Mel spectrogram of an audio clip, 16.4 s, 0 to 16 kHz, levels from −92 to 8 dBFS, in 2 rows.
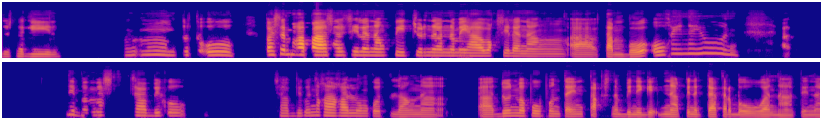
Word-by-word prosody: do'n 140 -1 -11
sa 145 - -6
gilid, 140 -1 -2 0.6
mm, 240 +1 -6
totoo 225 -2 -2 0.3
basta 245 +3 +5
makapasa 235 -2 +10
sila 220 -2 +3
ng 205 0 +3
picture 205 -1 0
na 200 0 +4
na 195 - 0
may 190 -1 +5
hawak 180 0 +3
sila 170 -2 +1
ng, 150 -1 -5
ah, 130 -1 -1
tambo, 130 +2 +2 0.2
okey 305 +4 -8
na 315 - -6
'yun. 330 -5 -6 0.5
Ah - - -8 1.0
'di 250 - -4
ba - - -14
mas 210 -1 -5 0.2
sabi 195 -2 -2
ko 190 -1 -8 0.9
sabi 170 0 -11
ko - - -9
nakakalungkot 180 -5 -3
lang 130 0 -6
na, 130 -1 -6 0.4
ah, 135 0 0
do'n 170 +6 -2
mapupunta 160 -2 -1
'yung 145 0 -8
tax - - -3
na - - -7
binigay 130 -1 -1
na 135 -1 +2
pinagtatrabahuhan 125 -3 -1
natin, 115 +2 -7
170 Hz, 155 wpm, -26 LUFS, 135-210 Hz, 1.0 s, makapasa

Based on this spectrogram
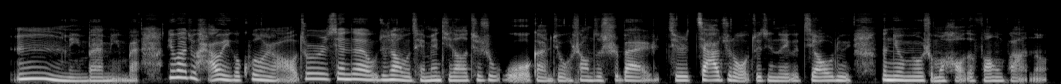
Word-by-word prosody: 嗯， 250 -6 +4
明 160 -1 -2
白， 170 -1 -1
明 170 - -3
白。 - - -5 0.3
另 315 0 +2
外 320 -1 +5
就 295 - 0
还 210 - -2
有 230 - +4
一 205 - +3
个 190 -1 0
困 210 -2 +1
扰， 170 - -2
就 260 0 -1
是 250 -1 0
现 245 +1 +3
在 240 -1 +4
就 205 0 +2
像 215 -1 +5
我 180 - +1
前 180 0 -2
面 190 +2 +3
提 190 - -5
到 180 0 +1
的， 180 - -1
其 195 - -4
实 195 +2 -4
我 - - -1
感 170 -2 -2
觉 175 - -4
我 - - -5
上 185 +1 -2
次 180 - -2
失 185 +2 -5
败 185 0 0 0.2
其 190 - -1
实 185 - +2
加 195 0 +2
剧 195 +1 -3
了 180 - +1
我 - - -2
最 175 - -3
近 175 -1 -2
的 165 - -2
一 - - -3
个 - - -4
焦 180 0 0
虑， 185 0 0 0.3
那 210 - +3
你 200 - +7
有 195 - +4
没 185 0 +2
有 185 - +2
什 170 -3 -5
么 170 +1 0
好 - - -4
的 - - -5
方 170 0 -2
法 175 - -6
呢？ 235 0 -9
190 Hz, 345 characters per minute, -20 LUFS, 175-220 Hz, 0.3 s, 你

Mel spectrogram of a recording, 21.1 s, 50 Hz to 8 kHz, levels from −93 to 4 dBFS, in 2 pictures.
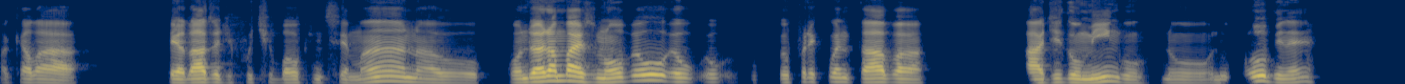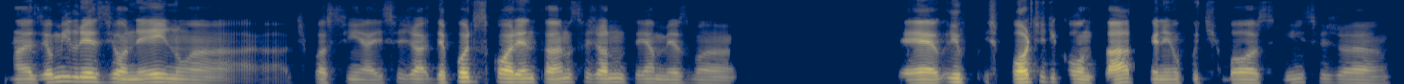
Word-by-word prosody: aquela 115 -5 -4 0.7
pelada 125 +2 +4
de 115 - -24
futebol 120 0 -9
fim 120 - -18
de - - -26
semana 140 +3 -2
ou 110 -2 -8 0.2
quando 125 +2 -2
eu 150 - +10
era 180 +4 +10
mais 170 -6 +7
novo 140 +5 +1
eu 195 -3 +6
eu 145 -2 -2
eu 135 0 -15 0.3
eu 125 - -7
frequentava 130 -4 0 0.7
a 120 0 +3
de 130 +3 -7
domingo 125 - 0
no 110 -2 -13
no 115 +2 -14
clube, 165 -7 +3
né, 145 +5 -7 0.7
mas 120 0 -7
eu 135 - -1
me 160 +2 -3
lesionei 135 -3 0
numa, 115 -5 -9 0.5
tipo - - -23
assim 120 -1 -13
aí 110 0 -11
você 130 +3 -23
já 125 -1 -5
depois 125 +6 +1
dos 150 - -23
40 130 -2 +1
anos 130 +3 -3
você 140 - -19
já 130 -1 0
não 135 0 -7
tem 125 - -16
a 125 - -9
mesma 115 -3 -12 1.3
É 115 +1 +3
e 135 +2 -2
esporte 130 +4 +3
de 140 - -15
contato 125 0 -1
que - - -5
nem 115 0 -6
o 120 - -10
futebol, 120 -1 -6
assim, 120 +3 -12
você 130 -1 -23
já 115 -3 -11
125 Hz, 160 wpm, -23 LUFS, 115-140 Hz, 1.3 s, eu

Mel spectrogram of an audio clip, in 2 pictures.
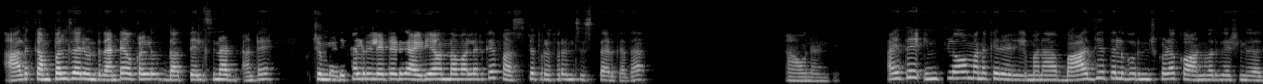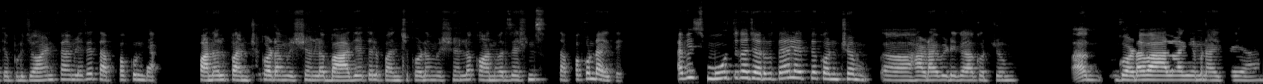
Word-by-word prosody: ఆళ్ళక్కంపల్సరీ 255 +3 +6
ఉంటది. 230 -2 +3
అంటే, 240 +5 +2
ఒకళ్ళు 245 0 +4 0.2
డ - - +4 0.2
తెలిసిన 225 +2 0 0.3
అంటే, 230 +5 -2 0.4
కొంచుం 245 -2 +3
మెడికల్ 215 +5 0
రిలేటెడ్‌గా 245 0 +5
ఐడియా 245 +2 +5
ఉన్న 240 0 +4
వాళ్ళర్‌‌‌‌‌‌‌‌‌‌‌‌‌‌‌‌‌‌‌‌‌‌‌కే 240 +5 +1
ఫస్ట్ 215 +2 -4
ప్రిఫరెన్సిస్తారు 225 -3 -4
కదా! 190 +6 -5 1.6
అవునండి. 165 -2 -8 0.6
అయితే, 280 +4 +1 0.2
ఇంట్లో 265 +3 0 0.2
మనకి 265 -1 0
రే 235 - +1 0.3
మన 215 0 -2 0.3
బాధ్యతలు 265 +6 +1
గురించి 240 -1 0
కూడా 255 +1 +1
కాన్వర్జేషన్సయితయి. 210 -2 -3
ఇప్పుడు 190 0 -7
జాయింట్ 195 +3 -2
ఫ్యామిలీ 225 -1 -3
అయితే 250 +2 -3
తప్పకుండా. 210 0 -5 0.5
పనులు 205 +2 +3
పంచుకోడం 205 +1 -1
విషయంలో, 200 0 -4
బాధ్యతలు 205 +4 +1
పంచుకోడం 200 +1 -4
విషయంలో, 200 +2 -6
కాన్వర్జేషన్స్ 200 +3 -4 0.2
తప్పకుండా 225 +6 -1
అయితయి. 170 -3 -9 0.6
అవి 310 - +2
స్మూత్‌గా 300 +3 +1
జరుగుతాయా? 265 +3 0
లేకపోతే 295 -1 -1
కొంచం 245 -1 0 0.3
ఆహ్, 195 -1 0
హడావిడిగా 195 0 -1
కొంచం 195 0 -7 0.7
ఆహ్, 205 0 -2 0.3
గొడవ 205 +1 +5 0.2
అలాగేమనయితయా? 200 -1 -2
215 Hz, 120 wpm, -22 LUFS, 200-245 Hz, 1.6 s, ఆళ్ళక్కంపల్సరీ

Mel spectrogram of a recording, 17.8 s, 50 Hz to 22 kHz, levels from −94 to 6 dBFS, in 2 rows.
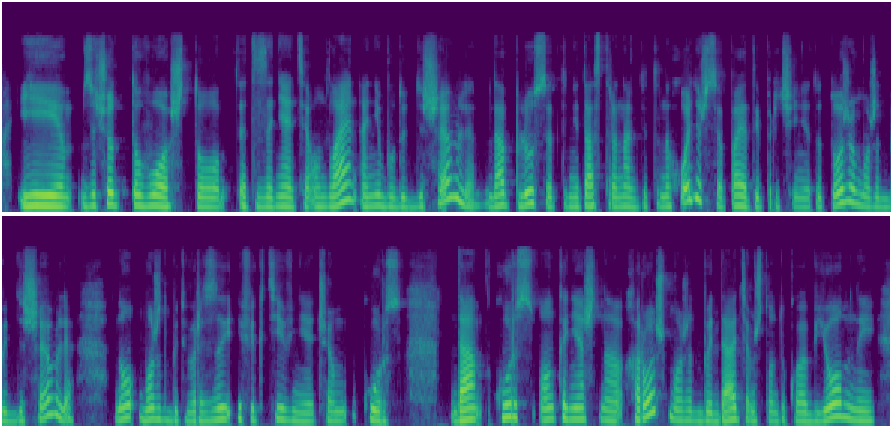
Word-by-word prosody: И 195 -1 +8
за 195 +2 -2
счёт 210 +1 +1
того, 190 -2 +4
что 175 -2 -2
это 185 -1 -3
занятия 175 0 -1
онлайн, 185 +12 +2
они 185 +1 -1
будут 175 -2 -4
дешевле, 250 - 0
да, 195 +1 +1
плюс 220 +3 0
это 180 +1 -6
не 175 - -2
та 190 -1 +3
страна, 180 -2 -3
где 165 +3 -8
ты 190 - -13
находишься, 255 - 0
по 195 - -3
этой 180 -2 +1
причине 170 +1 -9
это 175 - -7
тоже 235 +10 +1
может 180 -6 -4
быть 165 -1 -5
дешевле, 215 - -2 0.4
но 215 +5 +2
может 200 -1 0
быть 180 -1 -6
в 165 - -4
разы 175 +5 0
эффективнее, 185 -4 -3
чем 175 0 -5
курс, 175 - -1 0.5
да. 185 +4 +5
Курс, 240 0 +1
он, 205 +2 0
конечно, 205 -4 0
хорош, 260 - +2
может 185 -5 -2
быть, 165 -1 -2
да, 185 +4 +4
тем, 190 -3 -5
что 175 - -9
он 170 - -6
такой 170 -1 -3
объемный, 185 +2 +2
185 Hz, 165 wpm, -22 LUFS, 175-205 Hz, 0.5 s, И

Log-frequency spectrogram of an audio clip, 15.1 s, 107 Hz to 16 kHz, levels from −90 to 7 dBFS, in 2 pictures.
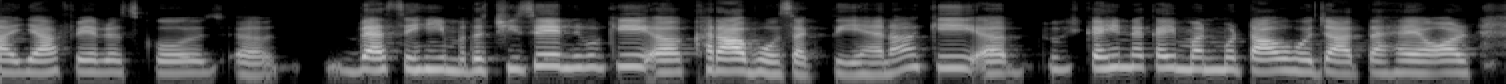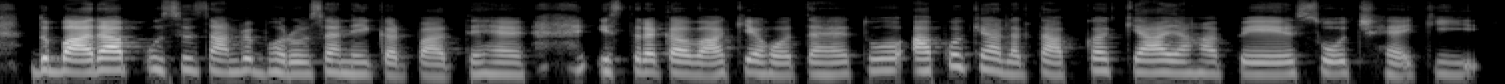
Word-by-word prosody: या 215 0 +3
फिर 225 -1 -2
उसको 215 -1 -8 0.4
अ, 185 0 -5 0.5
वैसे 255 +1 +6
ही 260 +1 -1
मतलब 245 0 -3
चीज़ें 305 +4 +4
क्योंकि 300 +1 +1 0.3
ख़राब 240 -2 +8
हो 210 - -1
सकती 200 0 -5
है 195 -1 -2
ना 250 +8 -2
कि 285 -1 +1
अ, 210 0 +2
क्योंकि 265 +5 -17
कहीं 280 +1 +3
न 295 - -1
कहीं 285 0 +2
मन-मुटाव 260 -3 +2
हो 235 -1 -3
जाता 205 +1 +2
है 215 -1 +2
और 215 0 +1 0.4
दोबारा 245 -1 +9
आप 250 0 +4
उस 260 -1 -10
इंसान 235 -3 -3
पे 245 - -4
भरोसा 205 +1 -4
नहीं 200 -2 -8
कर 185 - -3
पाते 175 +1 -5
हैं। 195 -1 -5 0.4
इस 235 0 -8
तरह 225 -1 +1
का 210 - +4
वाक्य 190 +4 -2
होता 190 +1 -7
है 195 +1 -7
तो 245 0 -6
आपको 240 +6 0
क्या 275 -4 -4
लगता 200 0 -6
है - - 0
आपका 190 +6 -6
क्या 225 -2 -2
यहाँ 210 -1 -5
पे 195 0 -2
सोच 205 +1 -9
है 185 -2 -5
कि 200 +9 -18
225 Hz, 210 wpm, -23 LUFS, 205-255 Hz, 0.5 s, दोबारा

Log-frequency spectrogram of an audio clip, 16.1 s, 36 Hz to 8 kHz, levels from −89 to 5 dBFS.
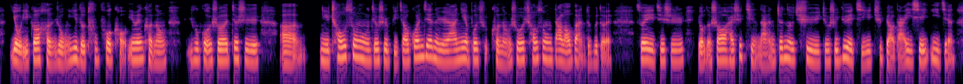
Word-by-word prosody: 有 160 -4 +6
一 145 - -1
个 170 +3 +6
很 135 -5 +1
容 140 -3 -1
易 185 +2 +2
的 145 -4 +1
突 170 - -10
破 170 -1 +2
口， - - -4
因 170 - +1
为 175 +1 +5
可 - - -1
能， 140 +2 -4 0.3
如 165 +1 -5
果 155 -1 +1
说 160 0 +4
就 175 +2 0
是， 155 -3 -1 0.3
呃， 140 +3 0 0.3
你 160 -2 -1
抄 190 +5 +3
送 195 -6 +1
就 165 0 +2
是 160 -2 -1
比 140 -3 -8
较 155 -1 +2
关 195 +4 +3
键 205 -2 +3
的 175 - +2
人 155 -1 +1
啊， 155 +1 0
你 175 - -1
也 180 - +5
不 170 -1 +2
是 170 - -10
可 - - -2
能 135 0 -4
说 170 +2 +2
抄 175 0 -1
送 180 -1 -1
大 165 -1 0
老 145 -1 +2
板， 165 +1 -1
对 135 - -8
不 145 - -4
对？ 285 - -3 0.4
所 170 - +5
以 165 -2 +3
其 160 +1 -2
实 155 0 -5 0.2
有 135 - +2
的 - - -2
时 170 - 0
候 165 0 +6
还 165 -2 -1
是 215 +7 -4
挺 170 -8 -6
难 155 - -6
真 185 +2 0
的 175 -3 +2
去 165 -3 -1
就 155 +1 -4
是 160 0 -1
越 180 -1 +3
级 145 -1 -7
去 155 - -10
表 180 - 0
达 - - -4
一 160 -1 -1
些 150 0 0
意 165 0 -4
见。 155 +4 -4
165 Hz, 275 characters per minute, -21 LUFS, 155-175 Hz, 0.4 s, 有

